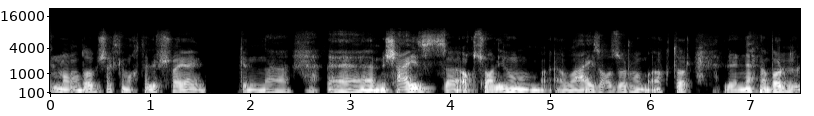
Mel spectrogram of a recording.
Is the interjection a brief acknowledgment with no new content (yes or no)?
yes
